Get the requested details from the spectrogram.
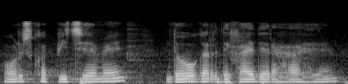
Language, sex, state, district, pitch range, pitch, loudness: Hindi, male, Arunachal Pradesh, Papum Pare, 115-130 Hz, 125 Hz, -17 LUFS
